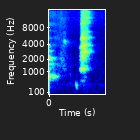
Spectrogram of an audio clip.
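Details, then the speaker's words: Small, soft, delicate sneeze from an adult cooking live, with a brief quick intake then a short airy burst, after nose tickling while opening a container. "Okay, that was that delicate sneeze. I sneezed like I really sneezed."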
